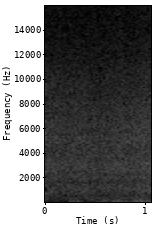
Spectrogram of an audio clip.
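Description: Steady wind buffets the microphone on the windy San Isidro riverside promenade where kitesurfers ride, a continuous low rumbling roar with no voices for the whole moment.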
